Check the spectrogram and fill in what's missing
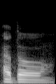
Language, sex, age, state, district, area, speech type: Santali, male, 45-60, Odisha, Mayurbhanj, rural, spontaneous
